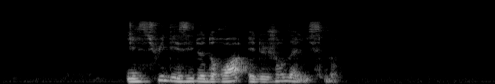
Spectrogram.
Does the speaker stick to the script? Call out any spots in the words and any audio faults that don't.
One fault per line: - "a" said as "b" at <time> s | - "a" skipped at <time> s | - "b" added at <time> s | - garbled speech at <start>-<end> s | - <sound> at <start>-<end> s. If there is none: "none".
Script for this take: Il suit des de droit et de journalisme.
none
